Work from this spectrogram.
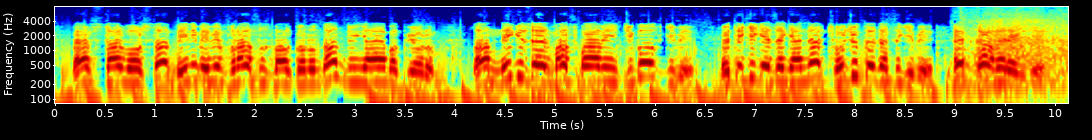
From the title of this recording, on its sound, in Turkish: telefon görüşmesi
